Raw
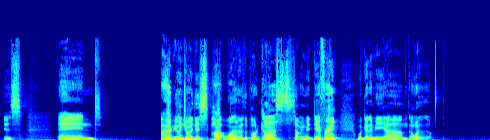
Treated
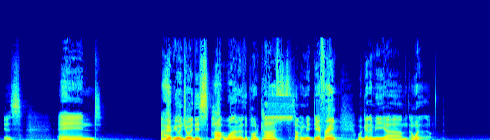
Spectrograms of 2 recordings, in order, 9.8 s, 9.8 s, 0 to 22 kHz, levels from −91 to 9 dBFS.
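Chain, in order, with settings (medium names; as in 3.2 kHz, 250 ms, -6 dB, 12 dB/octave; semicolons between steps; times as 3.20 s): level-controlled noise filter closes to 2.4 kHz, open at -26.5 dBFS; spectral replace 5.40–5.81 s, 3.1–7 kHz before; trim +6 dB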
